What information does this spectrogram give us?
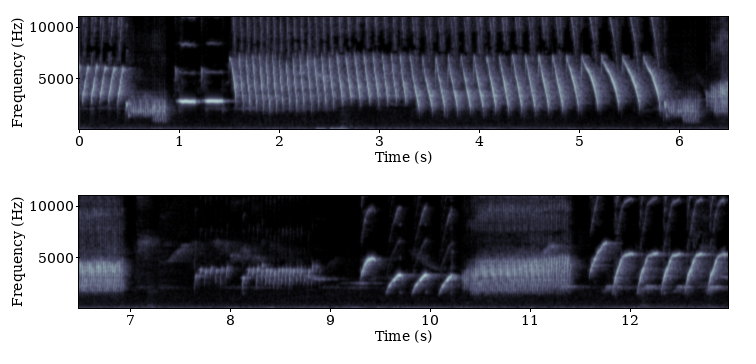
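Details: Canary lure song meant to make other canaries sing, delivered 'nembak' style: a long fast run of descending whistled sweeps, then a low dip, buzzy bursts, and clipped whistled phrases.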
